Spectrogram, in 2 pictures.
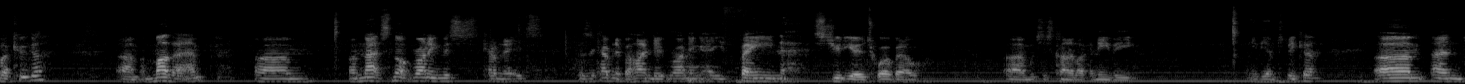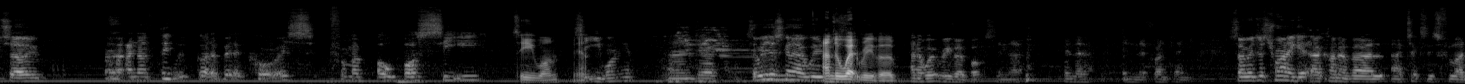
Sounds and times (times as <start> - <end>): Speech: 0.0 - 0.5, 1.2 - 9.2, 10.0 - 11.4, 12.4 - 13.2, 13.8 - 15.1, 15.7 - 29.3.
